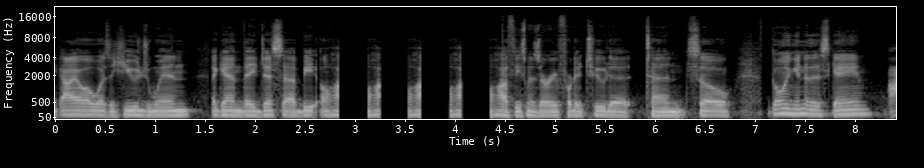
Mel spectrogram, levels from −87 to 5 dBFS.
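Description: From 2.84 to 4.47 s, stutter with silent gaps: a 120 ms speech fragment repeats four times, each followed by 287 ms of dead silence, likely a stalled stream.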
